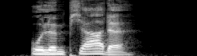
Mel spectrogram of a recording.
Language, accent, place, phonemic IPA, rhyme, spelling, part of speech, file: German, Germany, Berlin, /olʏmˈpi̯aːdə/, -aːdə, Olympiade, noun, De-Olympiade.ogg
- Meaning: 1. olympiad, the period of 4 years between two Olympic games 2. the Olympic games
